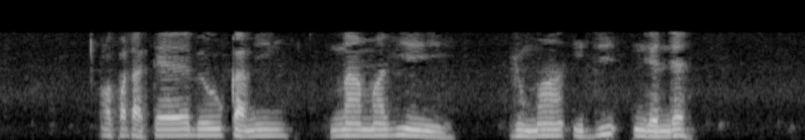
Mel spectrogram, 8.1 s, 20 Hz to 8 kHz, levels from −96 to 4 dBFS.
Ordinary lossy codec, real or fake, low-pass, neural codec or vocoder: AAC, 16 kbps; real; 7.2 kHz; none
